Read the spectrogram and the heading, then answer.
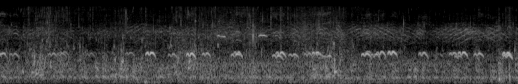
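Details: Migrant ducks spending the winter at Nagahama on Lake Inawashiro, lively on a sunny morning; quick bursts of short, slightly rising nasal notes from numerous birds, closely packed, over soft ambient noise.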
